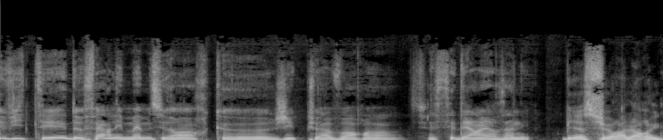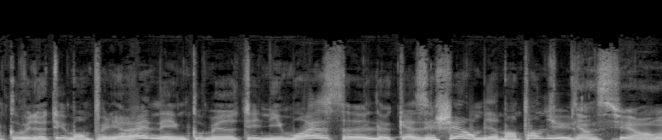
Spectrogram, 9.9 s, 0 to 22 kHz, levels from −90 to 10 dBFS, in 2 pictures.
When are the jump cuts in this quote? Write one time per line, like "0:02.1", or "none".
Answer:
0:04.1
